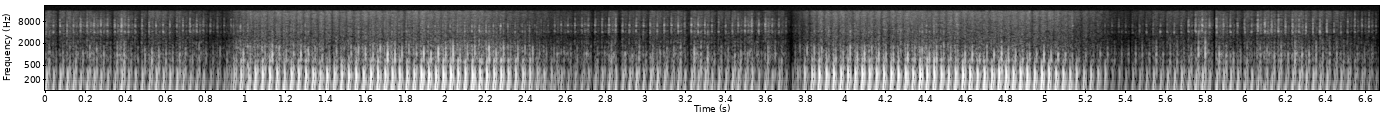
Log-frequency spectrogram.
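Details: Contented cat being groomed and caressed, purring continuously; a low throbbing rumble rising and falling in roughly two-second breath cycles, with a faint higher hiss between phases.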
